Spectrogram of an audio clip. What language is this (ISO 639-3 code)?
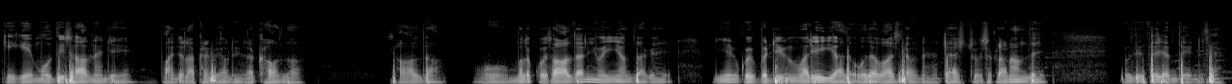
doi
